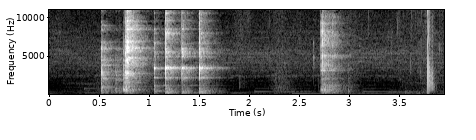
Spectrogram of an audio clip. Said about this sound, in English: we're going to give that a whisk together just to combine both of those delicious ingredients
